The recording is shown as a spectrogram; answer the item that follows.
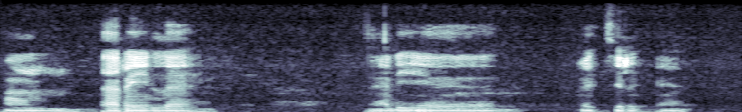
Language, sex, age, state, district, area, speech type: Tamil, male, 30-45, Tamil Nadu, Mayiladuthurai, urban, spontaneous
